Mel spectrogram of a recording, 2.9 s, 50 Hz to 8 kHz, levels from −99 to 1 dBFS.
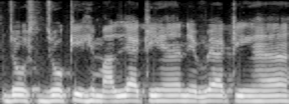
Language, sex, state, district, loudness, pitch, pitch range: Hindi, male, Uttar Pradesh, Lucknow, -12 LUFS, 150 Hz, 145-155 Hz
